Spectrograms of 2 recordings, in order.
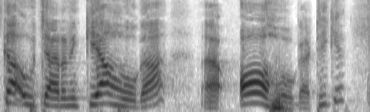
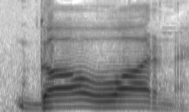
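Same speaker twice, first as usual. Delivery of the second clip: Govern stretched out syllable by syllable; slow, lower-pitched govern for learners; sounded out slowly; 4 semitones lower, much slower than usual. Shown as a demonstration. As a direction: draw govern out as 'ga... warn'. Teacher repeats word drawn out.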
